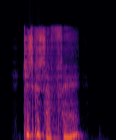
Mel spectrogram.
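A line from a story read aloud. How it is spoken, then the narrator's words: Murmuring. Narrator (French): murmura Hermione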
